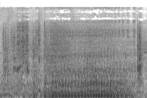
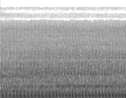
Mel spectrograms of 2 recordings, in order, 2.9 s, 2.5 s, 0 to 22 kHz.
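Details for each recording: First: Fekon Rev X 125 motorcycle, converted to DC stator, with a fully charged battery: engine fires and runs roughly for a few seconds, then dies; stalls when throttled; carburetor uncleaned for years. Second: Fekon Rev X 125 small motorcycle, owned 3 years, after a temporary fix for a burnt part: steady idle with an even, quick low putter and no misfires; it had been stalling when throttled.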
